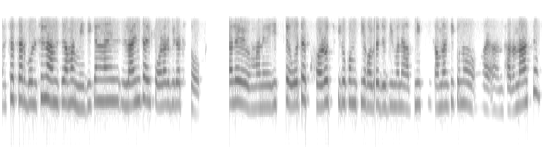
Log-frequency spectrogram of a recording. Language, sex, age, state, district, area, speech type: Bengali, female, 30-45, West Bengal, North 24 Parganas, rural, conversation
